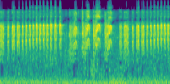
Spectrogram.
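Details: Woodpecker (pelatuk besi) lure call used for trapping: rapid, evenly spaced sharp high notes, about eight per second, briefly breaking into denser burst clusters mid-sequence before resuming the steady rattling pulse.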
